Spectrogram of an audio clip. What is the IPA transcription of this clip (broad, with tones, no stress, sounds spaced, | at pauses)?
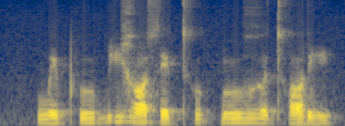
w ɪ˨ pʰ u˦ ɓ i˦ ɣ ɔ˨ s ɪ˨˦ tʰ u˨ k͡p uː˦ ɣ ʊ˨˦ tʰ ɔ˨ ɾ i˨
